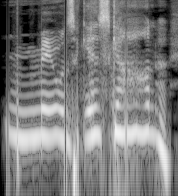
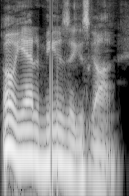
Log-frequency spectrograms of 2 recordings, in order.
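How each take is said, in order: First: "Music is gone" said higher and slowly drawn out; higher, slower repeat. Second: Said in the usual way. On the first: Shown as a demonstration. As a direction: lift the pitch and stretch "gone".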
